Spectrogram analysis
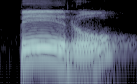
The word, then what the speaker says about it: pero: But when we say pero, we just feel one touch. When we say perro, dog, we feel many vibrations. But when we say pero, but, we just feel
